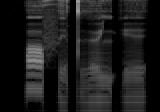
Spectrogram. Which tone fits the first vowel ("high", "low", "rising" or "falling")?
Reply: high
